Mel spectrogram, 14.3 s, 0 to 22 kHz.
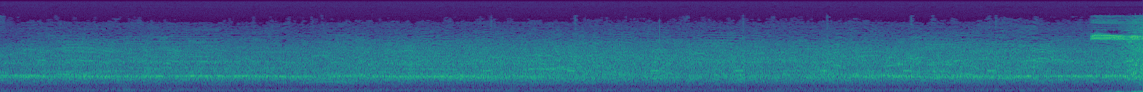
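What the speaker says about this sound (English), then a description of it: "And the home crowd applauding." A home crowd applauds in a PS4 basketball video game, producing a continuous wash of clapping and crowd noise, moderately loud and sustained throughout.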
